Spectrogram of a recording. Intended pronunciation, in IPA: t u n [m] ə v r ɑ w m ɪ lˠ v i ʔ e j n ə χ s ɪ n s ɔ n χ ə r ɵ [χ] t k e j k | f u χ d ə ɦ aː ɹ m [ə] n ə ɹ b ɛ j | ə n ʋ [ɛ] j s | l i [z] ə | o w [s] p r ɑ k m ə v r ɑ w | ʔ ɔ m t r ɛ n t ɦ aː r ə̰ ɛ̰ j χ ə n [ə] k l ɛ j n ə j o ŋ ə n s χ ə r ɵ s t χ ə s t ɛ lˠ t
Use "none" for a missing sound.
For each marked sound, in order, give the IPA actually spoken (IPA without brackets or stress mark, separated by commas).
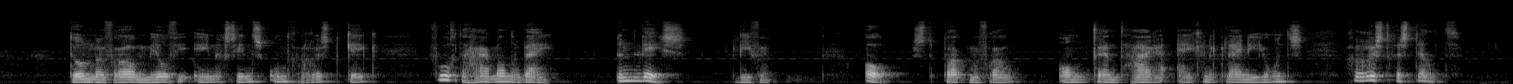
m, s, ɑ, e, v, s, ə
